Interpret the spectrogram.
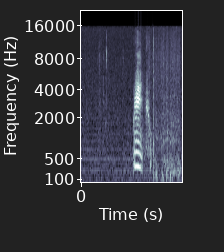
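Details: A pet magpie, happy and comfortable indoors on a spring day with snow still around, gives one brief, wavering, voice-like utterance that bends in pitch like a short spoken word or meow. A faint click follows in the quiet room. He talks and whispers.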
